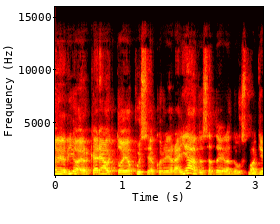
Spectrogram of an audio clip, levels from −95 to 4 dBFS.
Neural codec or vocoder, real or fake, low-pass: vocoder, 44.1 kHz, 128 mel bands every 256 samples, BigVGAN v2; fake; 14.4 kHz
